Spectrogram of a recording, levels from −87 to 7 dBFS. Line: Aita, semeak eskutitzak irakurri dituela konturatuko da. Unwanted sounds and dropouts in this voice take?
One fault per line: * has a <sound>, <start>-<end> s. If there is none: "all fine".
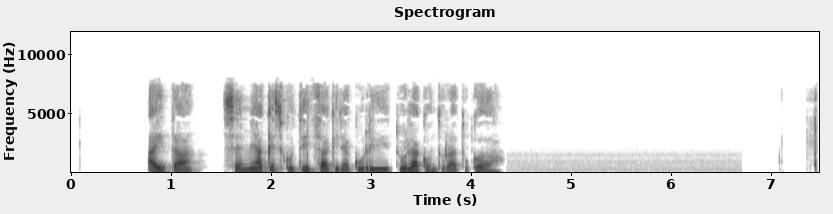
all fine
